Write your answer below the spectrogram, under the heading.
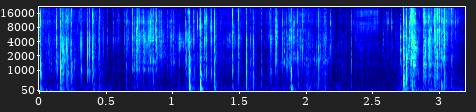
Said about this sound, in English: Sound designers don't actually break their bones or someone else's just for the sake of their craft. Snapping celery and other crunchy vegetables are classic tools for these gory sounds.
